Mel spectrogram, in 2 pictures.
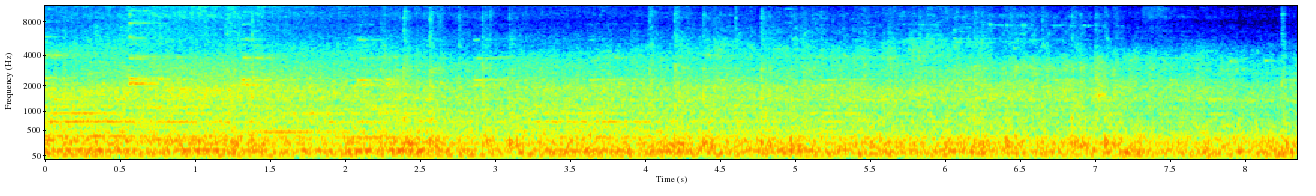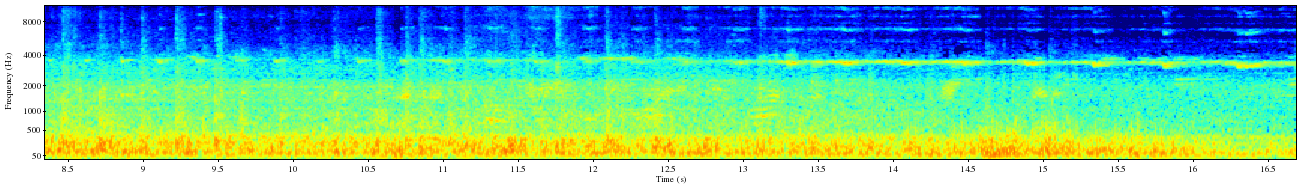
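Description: A passenger train rumbles loudly past on the rails, close by.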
